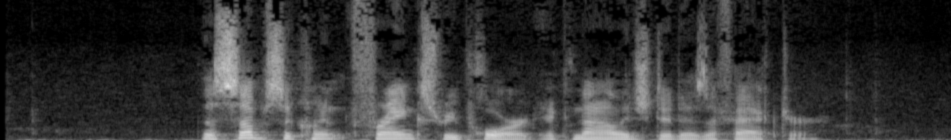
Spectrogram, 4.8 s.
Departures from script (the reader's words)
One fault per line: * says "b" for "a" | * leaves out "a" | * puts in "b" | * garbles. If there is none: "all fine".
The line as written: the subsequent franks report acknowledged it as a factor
all fine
